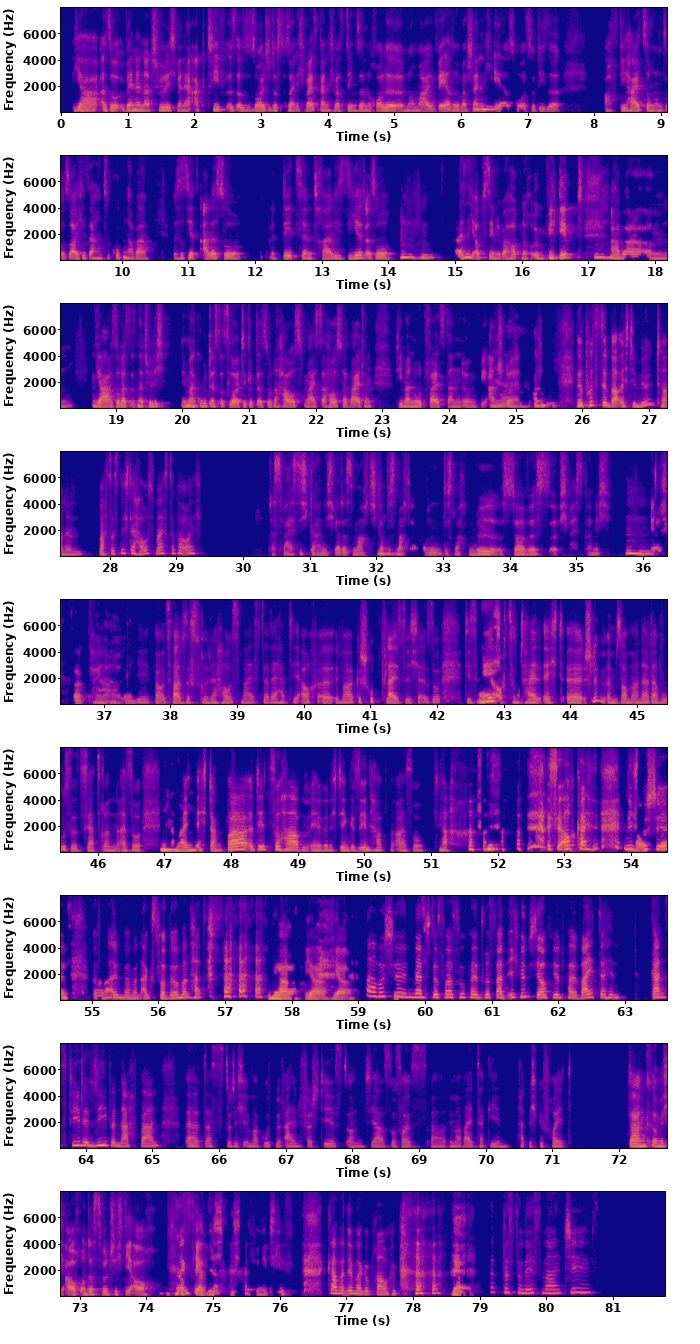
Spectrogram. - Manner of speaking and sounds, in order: tapping; snort; laugh; unintelligible speech; laugh; unintelligible speech; snort; chuckle; chuckle
- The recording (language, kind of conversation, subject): German, podcast, Wie kann man das Vertrauen in der Nachbarschaft stärken?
